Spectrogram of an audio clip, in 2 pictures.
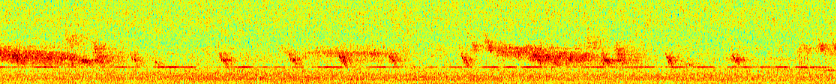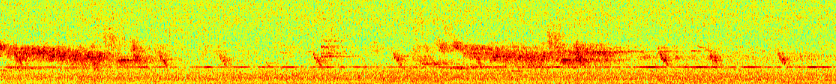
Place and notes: Laisvės al., Kaunas, Lithuania - Soundscape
